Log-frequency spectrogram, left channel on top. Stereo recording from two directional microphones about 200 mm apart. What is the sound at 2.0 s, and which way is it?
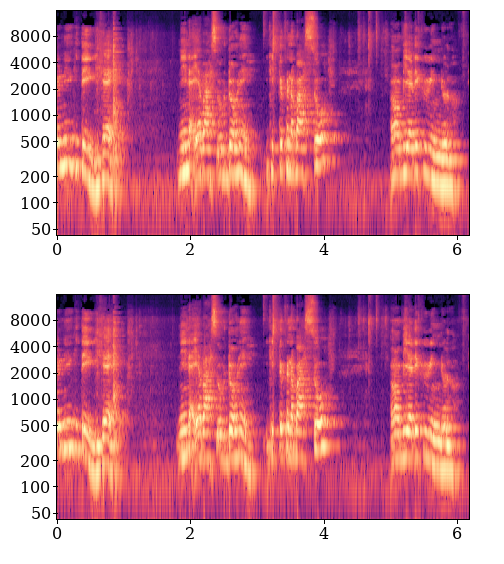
A woman's voice, 35° right (ahead or behind).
